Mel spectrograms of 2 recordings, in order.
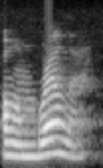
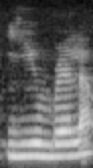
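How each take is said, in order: First: The word begins with a plain vowel sound. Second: The word begins with a Y sound. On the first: The speaker calls it right. "estos sonidos sí son de vocal" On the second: The speaker calls it wrong. "No dijimos umbrella"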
